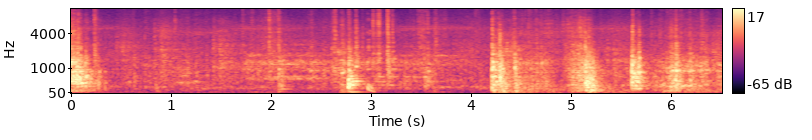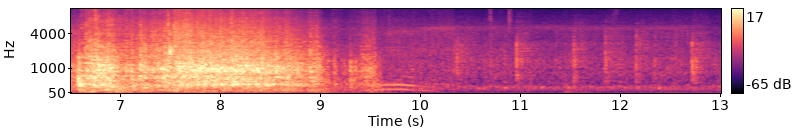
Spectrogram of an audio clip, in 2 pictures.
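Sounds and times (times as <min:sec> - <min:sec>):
rasping scraping noise: 0:00.0 - 0:09.9.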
